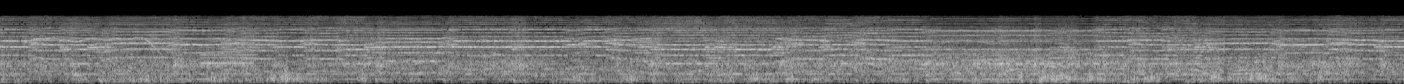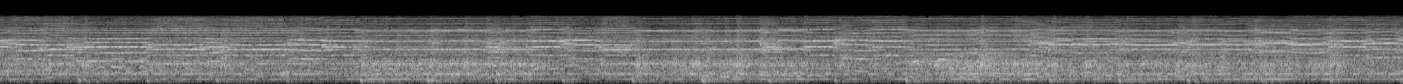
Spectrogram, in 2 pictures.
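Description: A pipe band's bagpipes playing a tune over their steady drones, with no break.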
